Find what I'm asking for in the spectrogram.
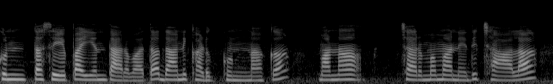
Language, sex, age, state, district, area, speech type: Telugu, female, 18-30, Andhra Pradesh, Eluru, rural, spontaneous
